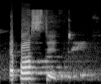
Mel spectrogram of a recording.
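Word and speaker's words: apostate: एक इंसान जिसने अपना विश्वास बदल दिया है उसको कहेंगे आपका अपोस्टेट। अपोस्टेट ये एक मात्रा रहेगी, अपोस्टेट, ये ज्यादा हो रखा है। अपोस्टेट ये वाला होता है रियल प्रोनाउंसिएशन, अपोस्टेट, ठीक है ना।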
